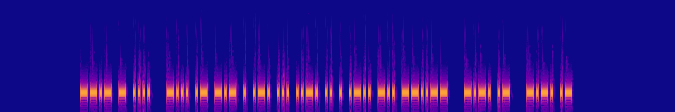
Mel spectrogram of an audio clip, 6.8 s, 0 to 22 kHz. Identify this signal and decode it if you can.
Morse code, heard as a keyed tone, about 51 wpm, 700 Hz. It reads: QTH BAKERSFIELD, CA CA
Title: Practice QSO - Exchange 1 - Beginning - 50wpm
